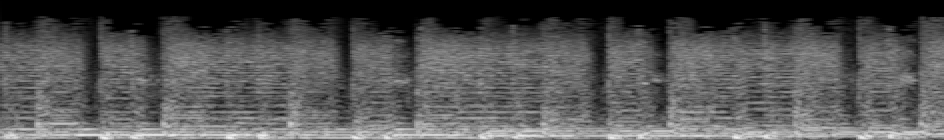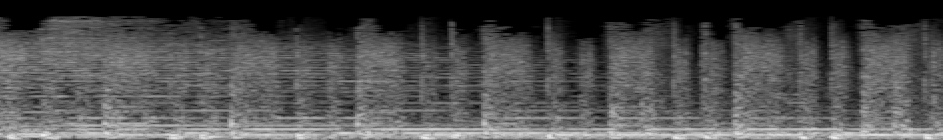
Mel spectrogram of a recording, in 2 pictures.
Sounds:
Music

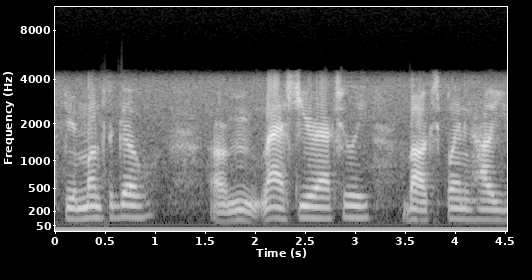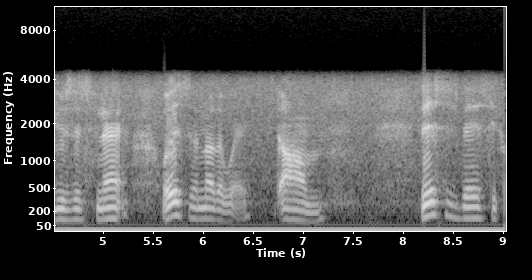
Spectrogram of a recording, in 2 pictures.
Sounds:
Speech

